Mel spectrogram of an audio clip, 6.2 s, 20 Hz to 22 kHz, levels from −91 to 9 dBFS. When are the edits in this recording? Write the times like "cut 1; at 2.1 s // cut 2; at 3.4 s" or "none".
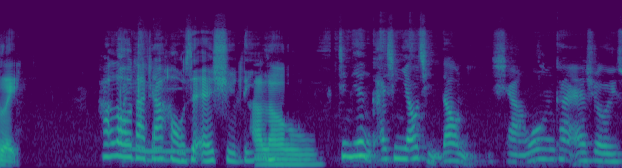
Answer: cut 1; at 3.3 s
